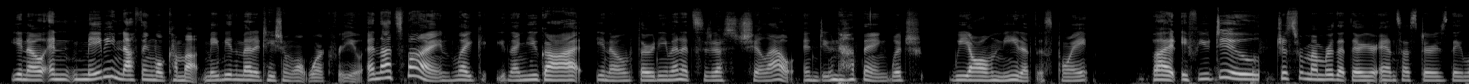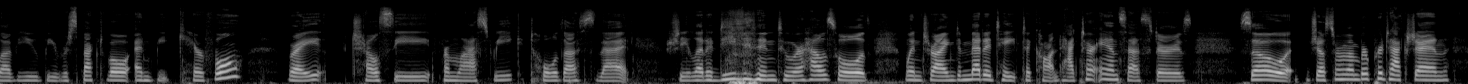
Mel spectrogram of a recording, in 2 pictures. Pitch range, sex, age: 180-220 Hz, female, 20-39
